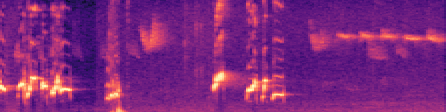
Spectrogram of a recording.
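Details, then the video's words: Red-whiskered bulbul 'rik' singing played to rouse caged birds. Quick warbled phrases come twice, with a sharp click between them, then a thin high whistle lingers over background hiss. "เสียงนกกรงหัวจุก ร้อง ริก เปิดให้นกฟัง ยั่วให้นกคึกจัด"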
